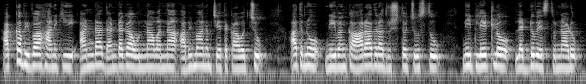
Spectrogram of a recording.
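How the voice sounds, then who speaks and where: A woman voicing a married older sister who gently gives advice in a measured, slow way. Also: medium pitch, flat delivery, lightly acted. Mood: advising.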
